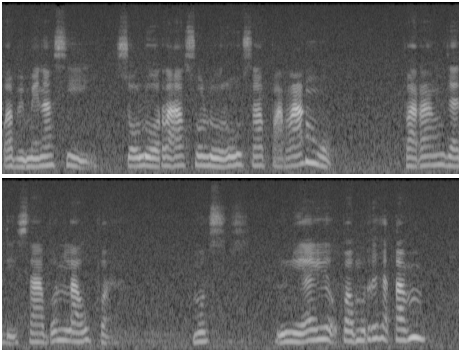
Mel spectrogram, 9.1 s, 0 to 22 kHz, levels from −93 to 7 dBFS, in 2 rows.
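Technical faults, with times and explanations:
No technical faults can be heard in the speech, and the room's own background noise sits about 16 dB below it as part of the recording itself.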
